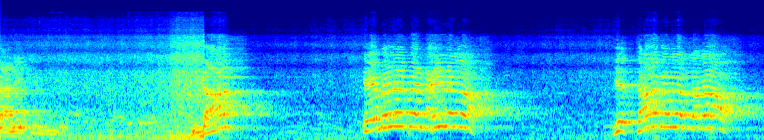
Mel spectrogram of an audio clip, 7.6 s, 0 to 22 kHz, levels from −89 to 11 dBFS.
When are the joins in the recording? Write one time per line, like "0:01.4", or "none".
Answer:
0:01.7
